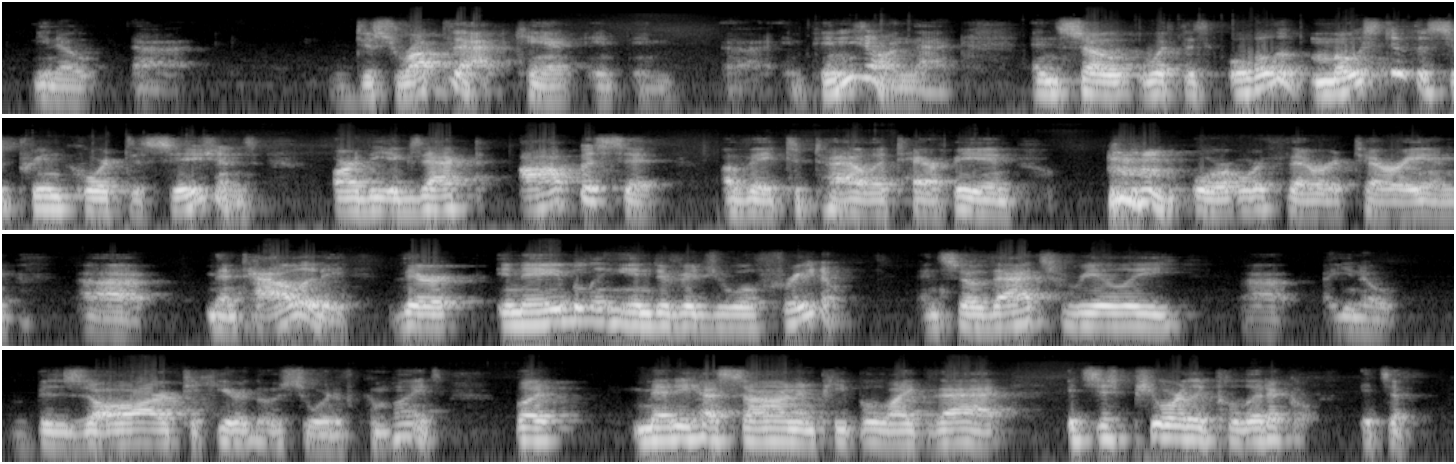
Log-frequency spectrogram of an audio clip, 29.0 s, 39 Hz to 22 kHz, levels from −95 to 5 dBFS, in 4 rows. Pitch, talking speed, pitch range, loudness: 130 Hz, 135 wpm, 120-140 Hz, -18 LUFS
